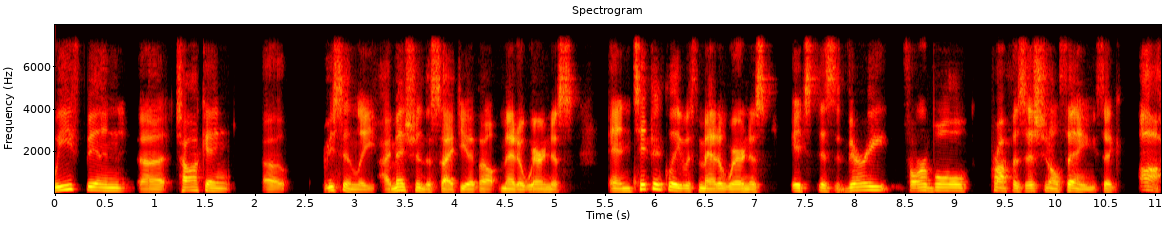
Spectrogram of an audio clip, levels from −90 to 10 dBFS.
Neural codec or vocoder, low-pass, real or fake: codec, 16 kHz, 0.8 kbps, ZipCodec; 7.2 kHz; fake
